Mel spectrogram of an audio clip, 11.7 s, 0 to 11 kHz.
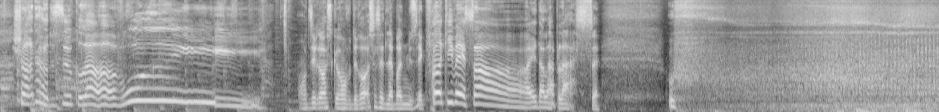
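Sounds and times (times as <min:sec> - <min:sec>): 
speech: 0:00.2 - 0:08.9
helicopter rotor thrumming overhead: 0:09.0 - 0:11.7.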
